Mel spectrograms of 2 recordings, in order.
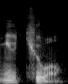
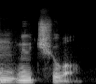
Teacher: even though it has a T, it's kind of pronounced more like a CH sound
